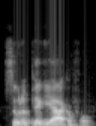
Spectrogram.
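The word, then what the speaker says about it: pseudepigrapha: So the Book of Giants is a Jewish pseudo pseudo pigrapho, yep, work. Nah, it's not. That's not. I pronounced it wrong. Pseudepigrapho, right?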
